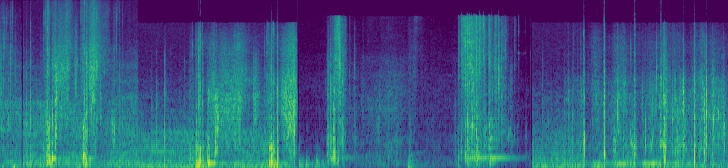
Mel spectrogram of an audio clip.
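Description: Plastic bottles crunch and burst under a car tyre.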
